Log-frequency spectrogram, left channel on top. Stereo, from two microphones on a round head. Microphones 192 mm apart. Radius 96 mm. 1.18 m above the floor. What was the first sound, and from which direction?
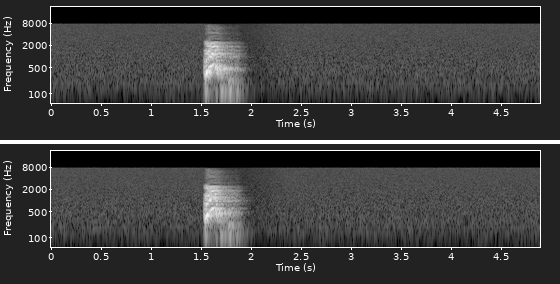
A dog barking, 20° right (ahead or behind).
